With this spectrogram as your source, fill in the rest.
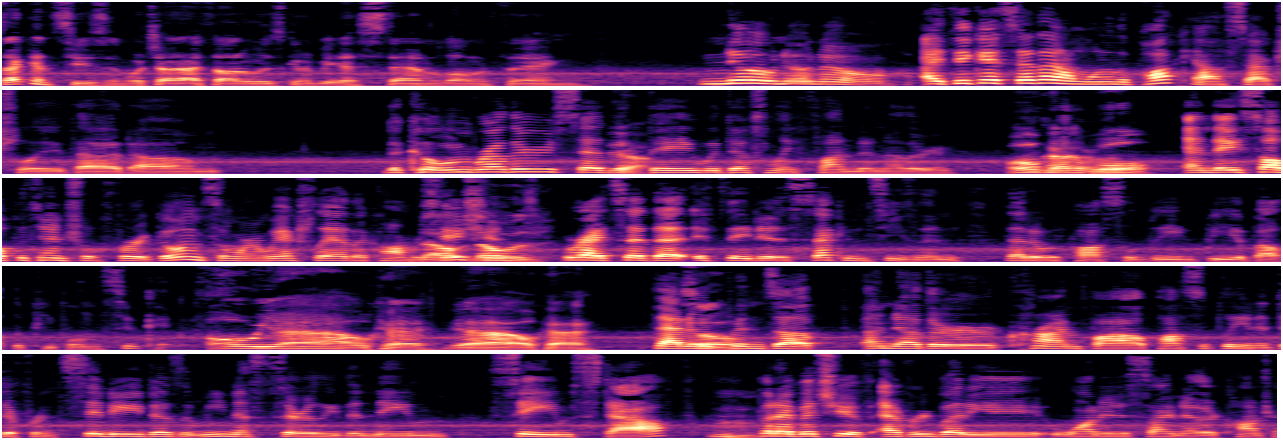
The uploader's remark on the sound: First off sorry for the noise is the background. It was really hot so that is my AC keeping us cool for the podcast.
